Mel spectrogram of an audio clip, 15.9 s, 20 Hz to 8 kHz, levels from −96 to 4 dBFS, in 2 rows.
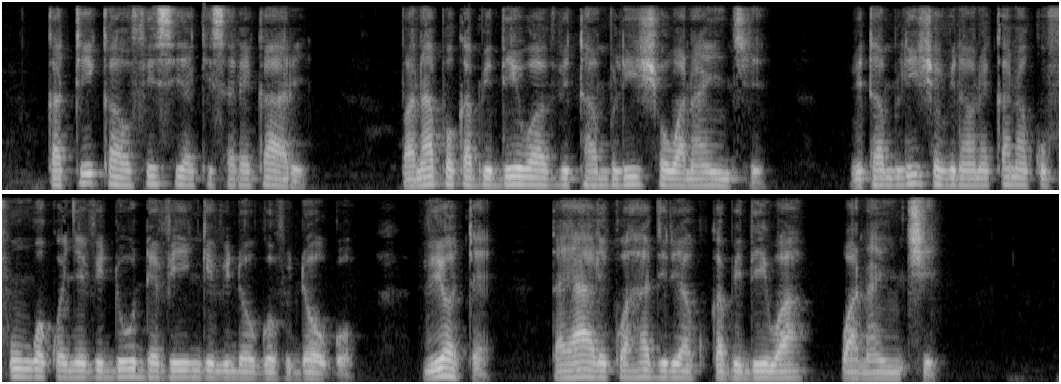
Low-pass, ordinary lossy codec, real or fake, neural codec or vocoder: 7.2 kHz; AAC, 48 kbps; real; none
